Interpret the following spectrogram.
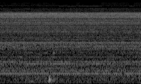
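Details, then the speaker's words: Quantum Daytona 170S hard drive after being freed, spinning up after several tries: steady high-pitched whir at one even pitch with only a faint brief click; normal drive spin. "let's see oh it had to try several times but it worked now if it gets moved around it may not it may get extra stuck again"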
